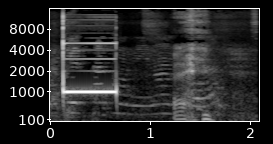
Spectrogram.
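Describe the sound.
A loud, steady electronic censor bleep lasting about half a second, covering a problematic remark, followed by a brief stretch of quiet and then a few syllables of a child-like voice speaking.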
